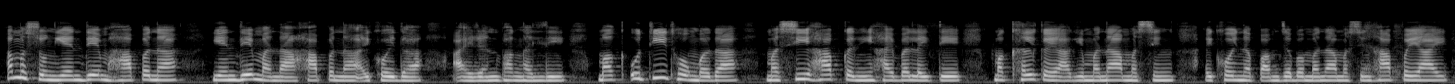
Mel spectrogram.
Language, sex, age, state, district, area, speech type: Manipuri, female, 30-45, Manipur, Tengnoupal, urban, spontaneous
